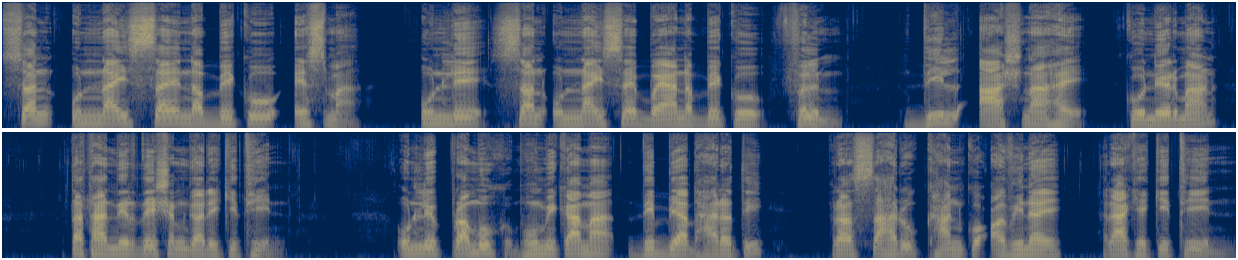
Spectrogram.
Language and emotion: Nepali, neutral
